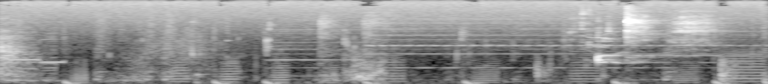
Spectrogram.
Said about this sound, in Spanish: Ahora una pequeña pausa para tomar agua, porque si me da sed, amigos, la verdad.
